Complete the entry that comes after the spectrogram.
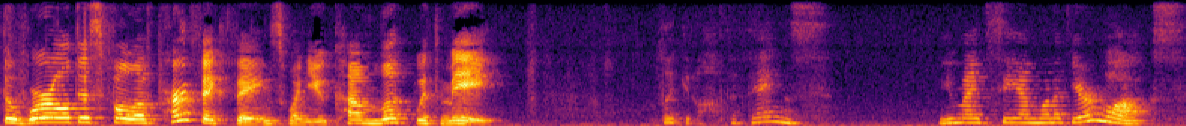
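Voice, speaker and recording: A woman leads a children's storytime with a bright, slightly high voice. She takes her time over short, simple phrases. She speaks straight to young listeners, adding small questions and asides as she reads. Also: lively intonation, slow. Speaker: children's librarian storytime host.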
